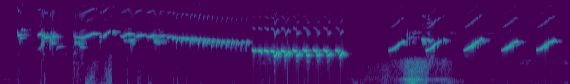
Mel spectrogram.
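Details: Long mimicry-laden phrase from a prize White-rumped shama: sharp notes, a high trill descending steadily, a rolling lower series, a brief noisy pause, then loud rising whistled notes repeated roughly every half second.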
